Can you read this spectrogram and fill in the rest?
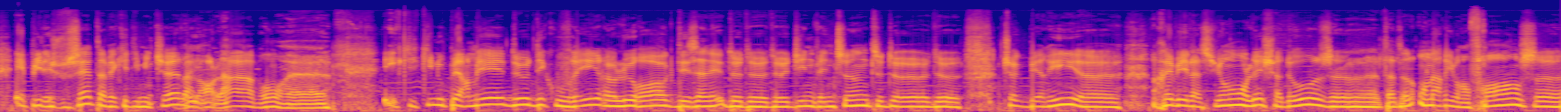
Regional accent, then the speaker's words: Oran, Oran Province, Algeria; quand j'étais gamin euh, en Algérie, à Oran

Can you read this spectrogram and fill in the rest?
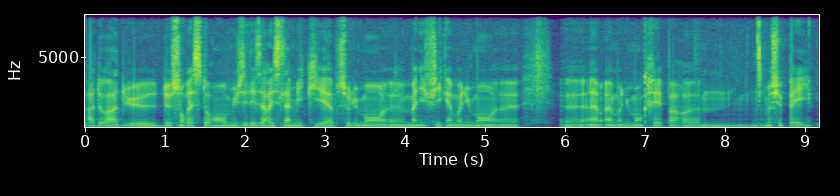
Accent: eastern France, France; now in Paris, France; nous, on est de l'Est de la France et donc on est, on est assez loin de la mer

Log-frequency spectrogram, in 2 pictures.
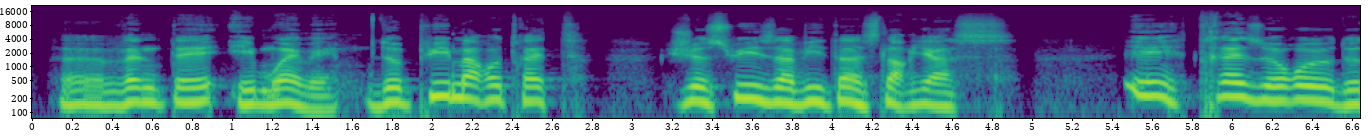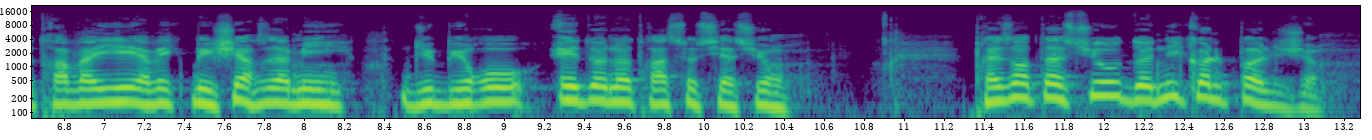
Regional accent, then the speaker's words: Paris, Île-de-France, France; Je suis né à Paris en 1945.

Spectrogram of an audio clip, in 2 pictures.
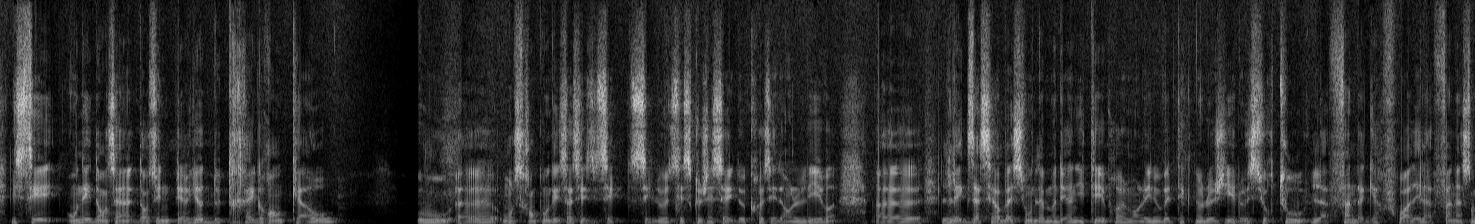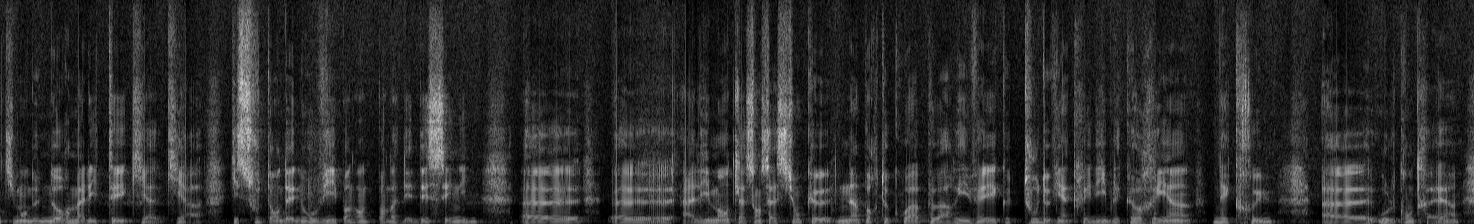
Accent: France; chez nous en France

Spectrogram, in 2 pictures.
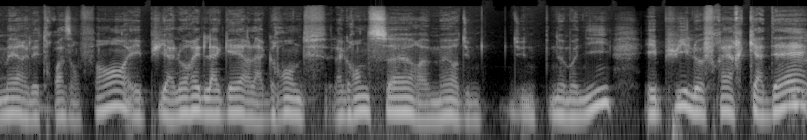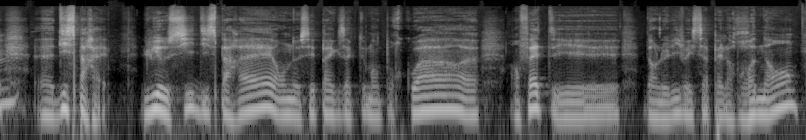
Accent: Brittany, France; Je suis breton, c'est une famille bretonne

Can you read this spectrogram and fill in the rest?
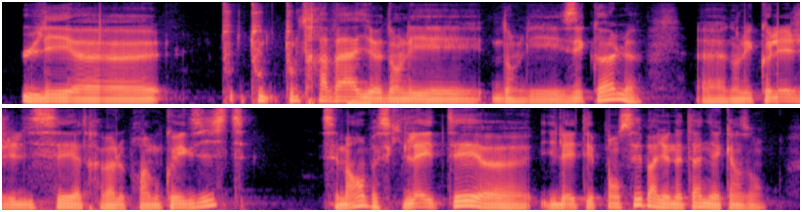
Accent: France; en tant que juif et en tant que français

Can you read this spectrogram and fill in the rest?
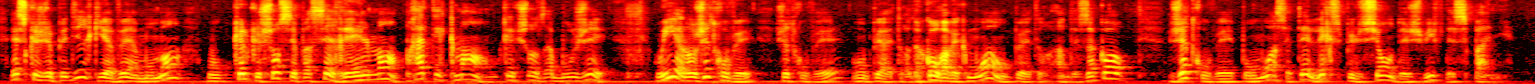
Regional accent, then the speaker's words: Israel; je suis d'une famille euh, qui est en Palestine depuis le début du 19e siècle

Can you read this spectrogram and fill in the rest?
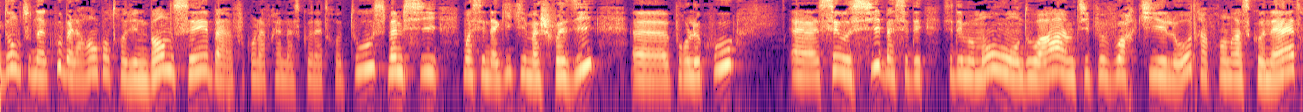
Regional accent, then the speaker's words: France; Je suis née en France, de parents français. Je suis française.

